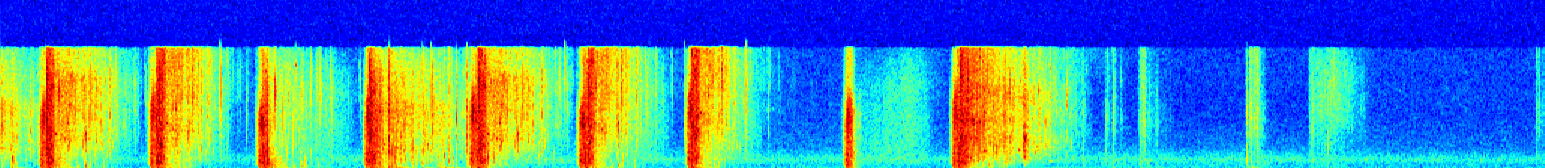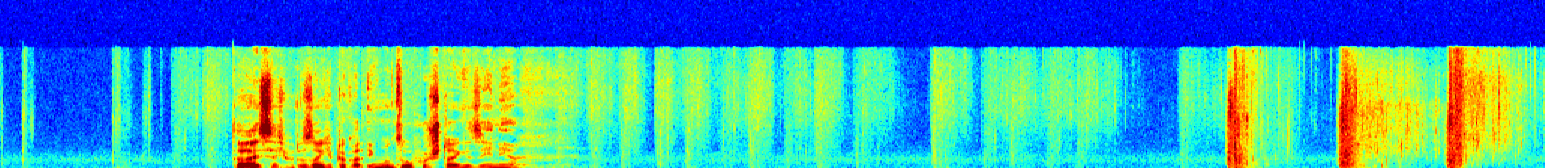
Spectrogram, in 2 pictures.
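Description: A stone hatchet strikes rock with sharp, repeated knocks.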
